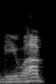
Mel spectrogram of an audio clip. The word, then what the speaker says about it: VWAP: I've convinced my husband that VWAP is pronounced phonetically and not an acronym.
